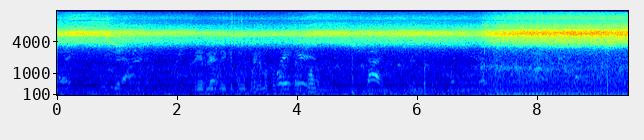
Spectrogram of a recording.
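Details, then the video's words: Male Cassin's 17-year cicadas recorded in Lake Accotink Park, Northern Virginia, keep up a high, unbroken buzz while people talk for several seconds, then the buzz swells louder and brighter after the voices stop. "Magicicada Cassini Sounds - warming, calling, courtship"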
